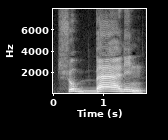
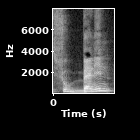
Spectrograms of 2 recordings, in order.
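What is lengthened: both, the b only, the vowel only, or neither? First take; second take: both; b only. First: The b is doubled; the vowel after it is long. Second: The b is doubled; the vowel after it is short. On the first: The speaker calls it right. "vous devez respecter la shadda et la prolongation" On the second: The speaker calls it wrong. "vous avez respecté la shadda, mais vous avez oublié le alif"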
